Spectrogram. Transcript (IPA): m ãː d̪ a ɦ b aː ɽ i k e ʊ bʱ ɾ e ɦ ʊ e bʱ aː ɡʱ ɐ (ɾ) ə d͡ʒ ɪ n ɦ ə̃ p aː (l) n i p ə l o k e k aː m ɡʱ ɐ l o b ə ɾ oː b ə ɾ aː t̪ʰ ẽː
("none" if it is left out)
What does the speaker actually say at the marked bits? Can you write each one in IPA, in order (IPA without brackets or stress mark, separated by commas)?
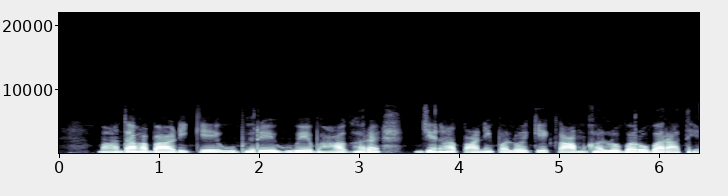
ɾ, none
